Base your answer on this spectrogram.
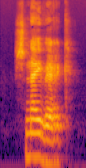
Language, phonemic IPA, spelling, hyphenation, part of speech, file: Dutch, /ˈsnɛi̯.ʋɛrk/, snijwerk, snij‧werk, noun, Nl-snijwerk.ogg
- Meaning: 1. a carved object 2. work that involves cutting or carving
